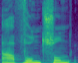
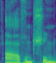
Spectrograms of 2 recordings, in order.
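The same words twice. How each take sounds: First: The stress is on the last syllable. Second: The stress is on the first syllable. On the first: The speaker calls it wrong. "En avondzon kan niet" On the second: The speaker calls it right. "Avondzon wel"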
